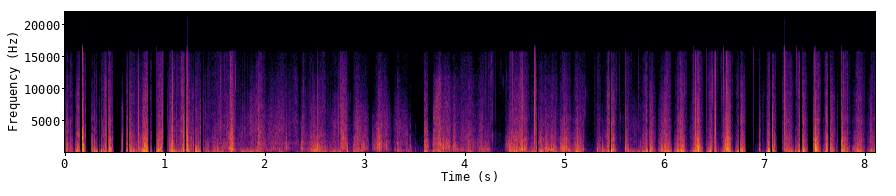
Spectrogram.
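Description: A bamboo ear pick scratches hard and fast across the felt face of a small electret microphone capsule, a metal can with a felt cover held in the fingers close up. It makes loud, rapid, broadband rasping and crackling strokes in dense bursts, broken by a few brief silent gaps.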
